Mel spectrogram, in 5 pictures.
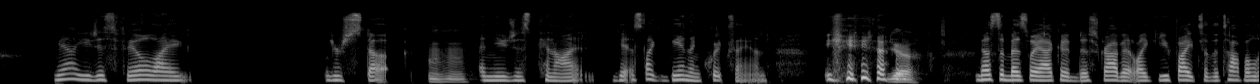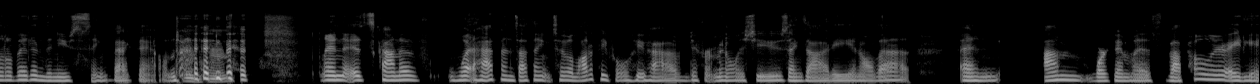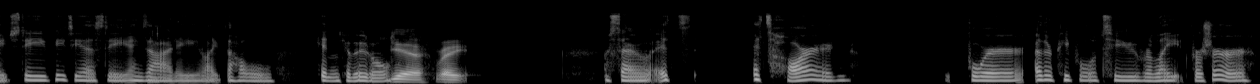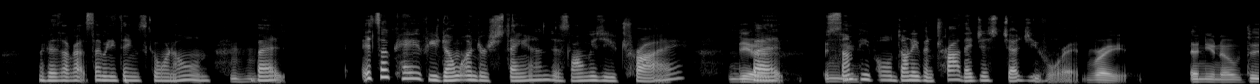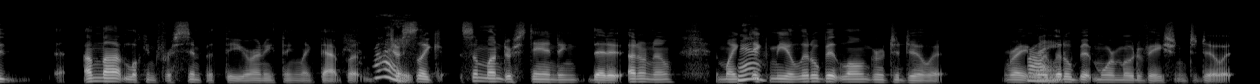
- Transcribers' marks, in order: laughing while speaking: "You know?"; other background noise; chuckle; laughing while speaking: "and then"
- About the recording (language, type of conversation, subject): English, unstructured, How can I respond when people judge me for anxiety or depression?
- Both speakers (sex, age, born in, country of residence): female, 50-54, United States, United States; male, 40-44, United States, United States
